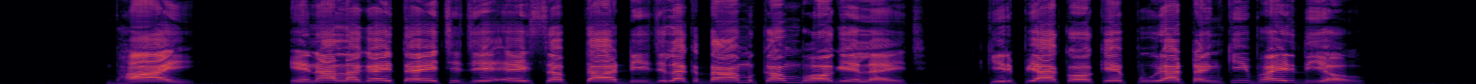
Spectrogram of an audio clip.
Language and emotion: Maithili, happy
